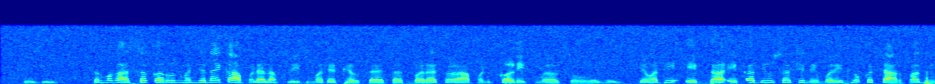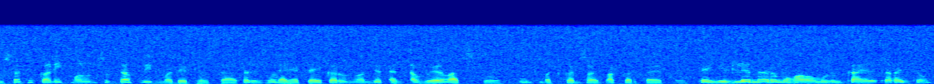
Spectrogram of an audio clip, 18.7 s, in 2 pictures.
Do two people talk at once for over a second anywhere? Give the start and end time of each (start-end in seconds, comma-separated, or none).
none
